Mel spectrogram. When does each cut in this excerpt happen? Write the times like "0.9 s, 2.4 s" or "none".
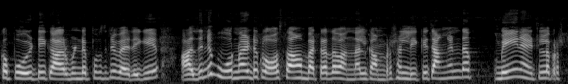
none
